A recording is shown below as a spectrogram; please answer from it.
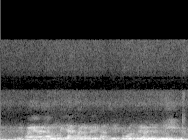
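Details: Cat named Cassey angered by a neighbour's cat entering her territory, giving a drawn-out, wavering harmonic yowl that rises and falls for about three seconds over low rumbling background noise, with Malayalam speech nearby.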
